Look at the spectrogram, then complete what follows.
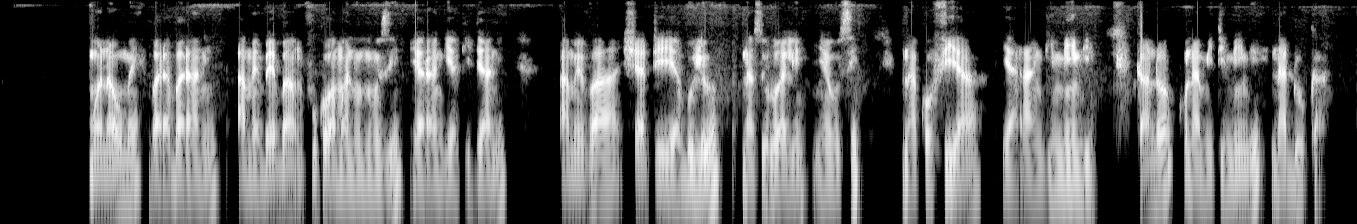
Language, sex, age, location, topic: Swahili, male, 18-24, Mombasa, agriculture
